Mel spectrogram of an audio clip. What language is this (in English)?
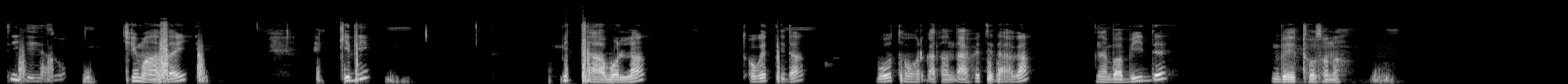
Wolaytta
